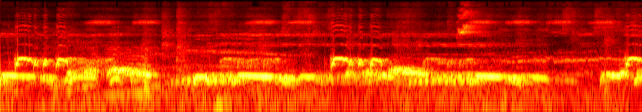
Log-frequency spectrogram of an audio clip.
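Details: Local zebra dove used as a lure call, giving soft cooing phrases: hollow notes with quick repeated higher coos, several overlapping doves cooing over a steady background hum.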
